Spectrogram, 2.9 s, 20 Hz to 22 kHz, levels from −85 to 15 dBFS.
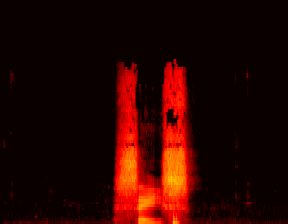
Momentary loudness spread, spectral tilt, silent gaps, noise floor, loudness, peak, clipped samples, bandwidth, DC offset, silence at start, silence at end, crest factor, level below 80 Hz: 9 LU; -1 dB/octave; none; -76 dBFS; -23 LUFS; -6 dBFS; under 0.1%; 16.5 kHz; under 0.1%; 1.15 s; 1 s; 24 dB; -56 dBFS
